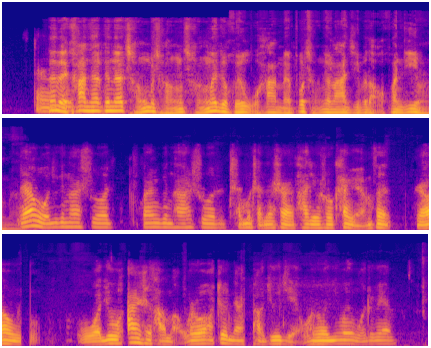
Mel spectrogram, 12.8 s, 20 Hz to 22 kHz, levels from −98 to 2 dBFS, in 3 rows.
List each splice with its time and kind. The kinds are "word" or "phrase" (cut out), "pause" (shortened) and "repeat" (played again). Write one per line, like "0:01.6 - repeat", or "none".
0:09.1 - pause

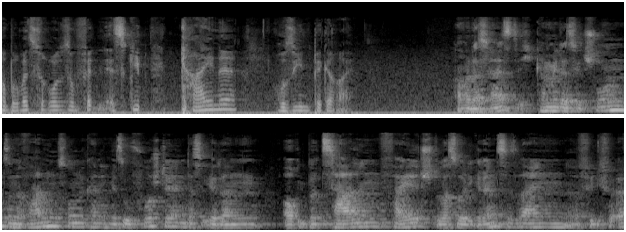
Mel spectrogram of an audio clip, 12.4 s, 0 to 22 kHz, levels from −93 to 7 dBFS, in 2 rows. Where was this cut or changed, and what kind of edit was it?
0:09.2 - word

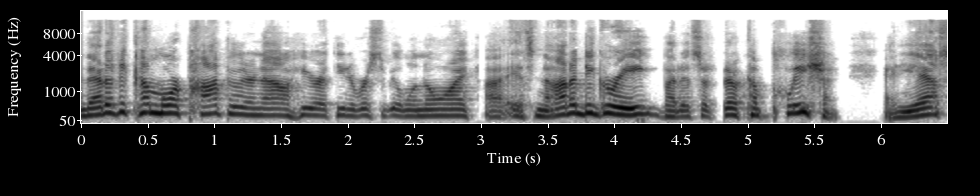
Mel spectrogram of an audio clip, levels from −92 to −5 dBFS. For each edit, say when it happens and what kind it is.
0:03.0 - pause
0:04.8 - word

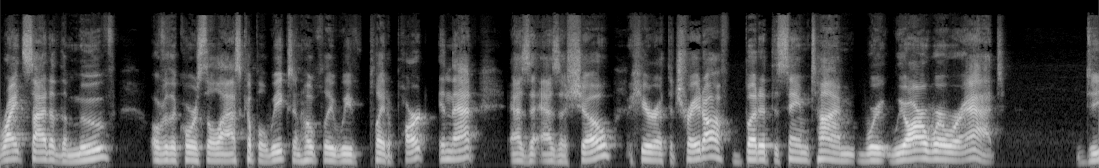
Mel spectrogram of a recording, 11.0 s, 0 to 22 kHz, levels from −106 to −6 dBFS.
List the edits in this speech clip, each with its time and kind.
0:06.3 - word
0:08.5 - word

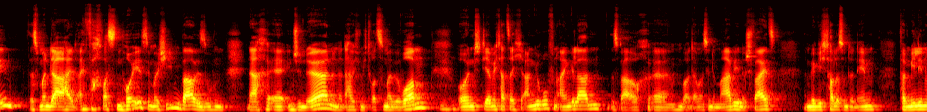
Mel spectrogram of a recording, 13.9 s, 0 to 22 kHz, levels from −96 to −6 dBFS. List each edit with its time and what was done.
none

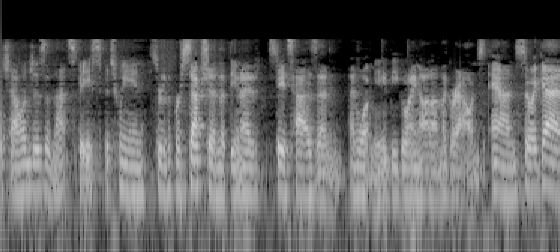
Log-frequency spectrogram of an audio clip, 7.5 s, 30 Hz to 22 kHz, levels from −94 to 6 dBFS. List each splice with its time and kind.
none

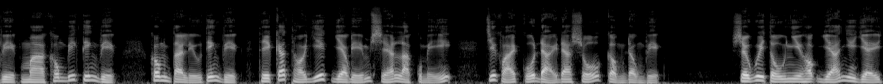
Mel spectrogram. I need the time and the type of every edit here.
0:01.7 - word
0:02.5 - pause
0:03.5 - word
0:04.2 - word
0:05.0 - word

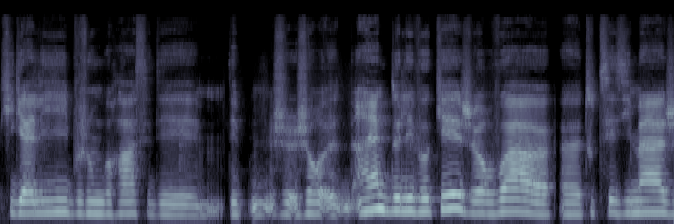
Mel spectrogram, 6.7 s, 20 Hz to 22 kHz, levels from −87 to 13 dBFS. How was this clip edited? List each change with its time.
0:02.2 - pause
0:05.5 - pause

